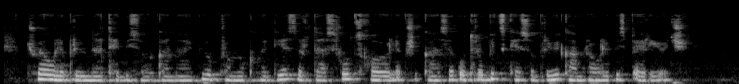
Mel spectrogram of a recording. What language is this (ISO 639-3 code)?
kat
